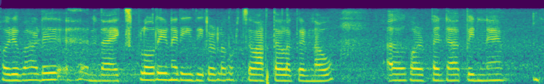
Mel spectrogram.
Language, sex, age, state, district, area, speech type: Malayalam, female, 18-30, Kerala, Thrissur, rural, spontaneous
